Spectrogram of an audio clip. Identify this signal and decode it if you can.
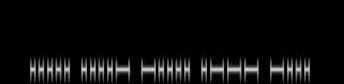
Morse code, heard as a keyed tone, about 27 wpm, 700 Hz. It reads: 546JB
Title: Five Challenging Letter-Number Combinations 28wpm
